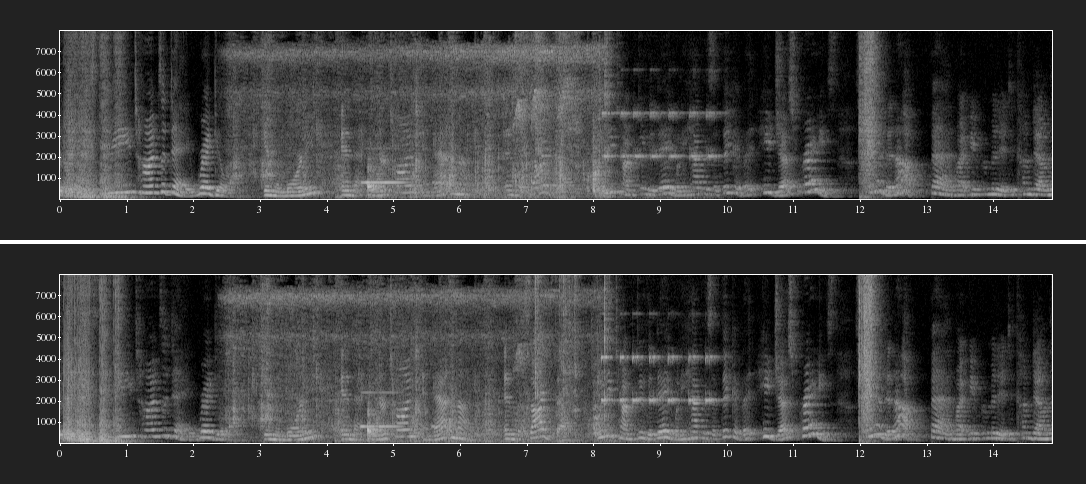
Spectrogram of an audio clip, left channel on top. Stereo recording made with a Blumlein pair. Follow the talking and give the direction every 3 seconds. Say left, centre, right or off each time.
left, centre, right, right, right.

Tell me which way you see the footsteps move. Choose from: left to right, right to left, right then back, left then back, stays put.
right to left.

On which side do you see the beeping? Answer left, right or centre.
right.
